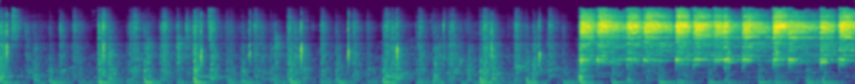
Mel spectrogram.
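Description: Live Korean folk percussion: a steady drum beat with sharp stick strikes on a painted barrel drum (buk). About six seconds in, a bright jingling layer comes in suddenly on top.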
